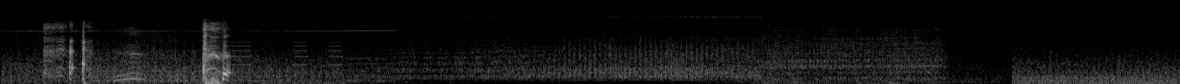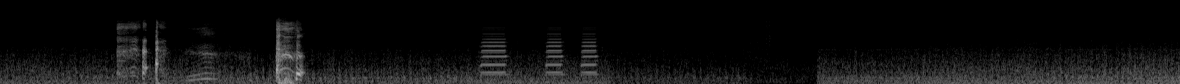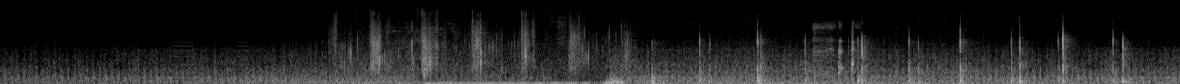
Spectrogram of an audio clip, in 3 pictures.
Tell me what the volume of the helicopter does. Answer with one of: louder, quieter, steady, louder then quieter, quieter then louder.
louder.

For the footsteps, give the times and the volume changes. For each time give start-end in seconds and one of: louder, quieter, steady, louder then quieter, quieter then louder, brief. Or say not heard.
26.9-35.1 steady.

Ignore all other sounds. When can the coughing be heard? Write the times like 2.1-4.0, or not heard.
0.4-2.4, 12.9-14.8, 31.7-32.2.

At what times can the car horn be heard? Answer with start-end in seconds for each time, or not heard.
2.2-3.5, 16.6-17.9, 25.2-26.2.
